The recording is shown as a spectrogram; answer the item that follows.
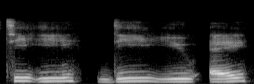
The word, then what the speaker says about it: Tedua: The first guy I would say is Tedu. I'll spell it out. It's Tedua.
